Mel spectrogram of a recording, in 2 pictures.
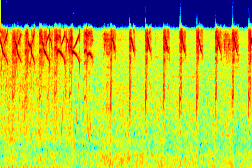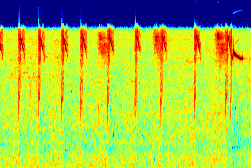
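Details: Sparrows at Pallikaranai: a fast, steady series of short, sharp, downward-sweeping chirps, about two or three each second, over a low, constant background hum.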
